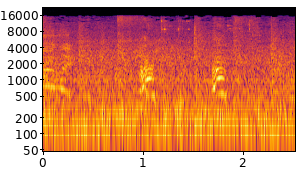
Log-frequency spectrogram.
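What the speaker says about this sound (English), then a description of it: "Ooh, it's a famous dog." A dog in the video game Call of Duty Ghosts gives a few short whimpers and yips, spaced apart over a steady game soundscape.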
